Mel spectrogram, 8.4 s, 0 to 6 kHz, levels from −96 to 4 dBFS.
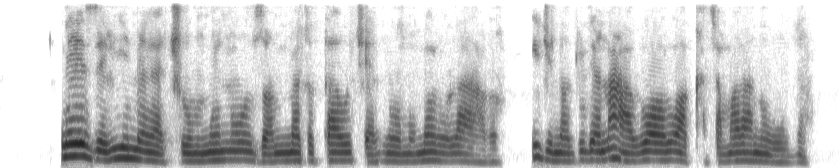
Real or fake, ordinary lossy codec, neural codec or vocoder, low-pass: fake; AAC, 48 kbps; codec, 24 kHz, 6 kbps, HILCodec; 5.4 kHz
